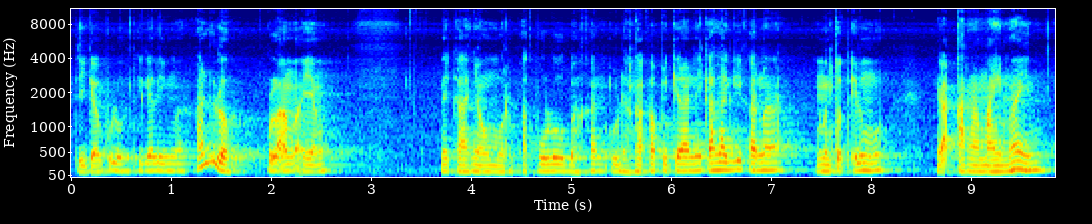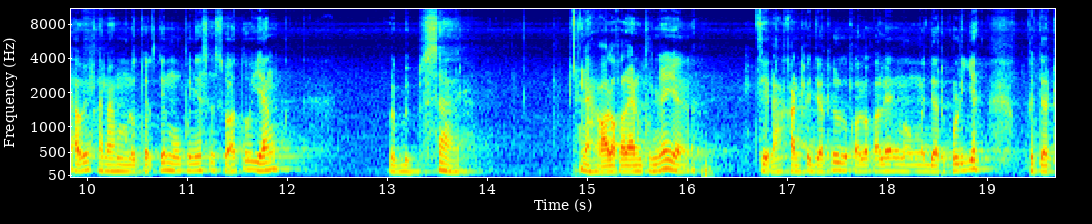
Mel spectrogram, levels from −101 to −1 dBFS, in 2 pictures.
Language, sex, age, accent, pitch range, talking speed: Indonesian, male, 20-39, native, 120-150 Hz, 135 wpm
